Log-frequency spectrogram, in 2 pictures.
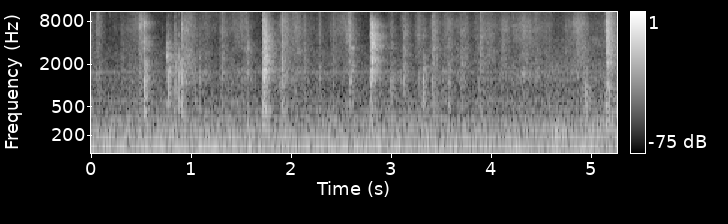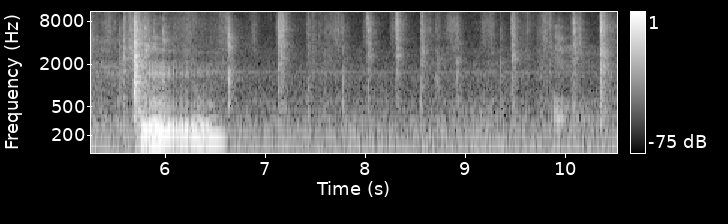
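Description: Pandemic Legacy cards are shuffled by hand at a table, a series of quiet, crisp flicks and riffles spread over several seconds, with one louder burst of shuffling midway.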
